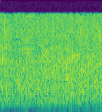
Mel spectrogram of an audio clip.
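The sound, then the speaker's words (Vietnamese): An audience gives another round of applause at a gathering, a loud, dense, unbroken wash of clapping that stays even from start to finish. “Wow, cho một tràng pháo tay nữa thưa anh chị em.”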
